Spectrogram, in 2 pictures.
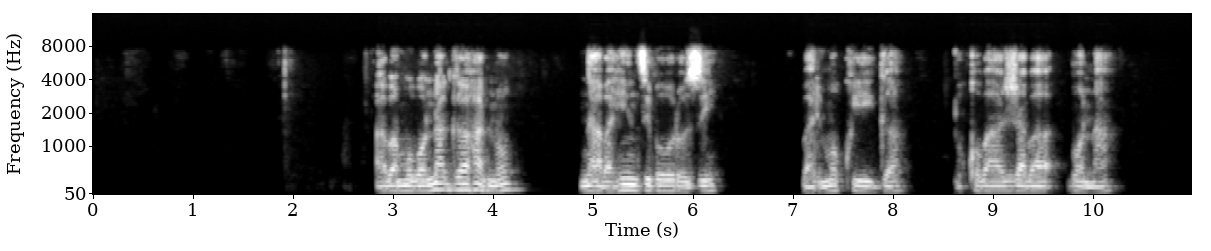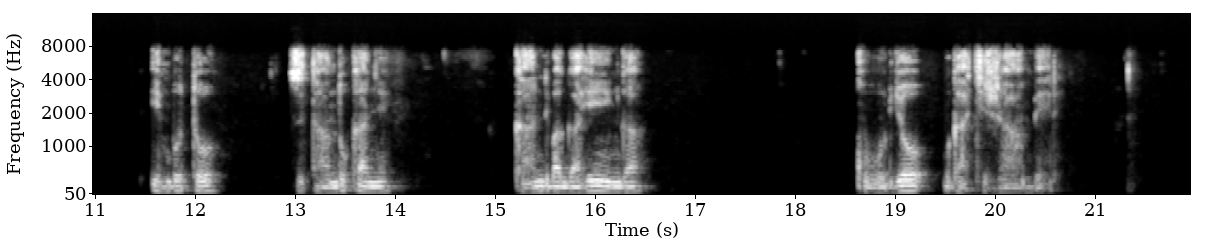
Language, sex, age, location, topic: Kinyarwanda, male, 36-49, Musanze, agriculture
